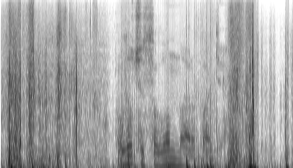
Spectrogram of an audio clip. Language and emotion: Russian, neutral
